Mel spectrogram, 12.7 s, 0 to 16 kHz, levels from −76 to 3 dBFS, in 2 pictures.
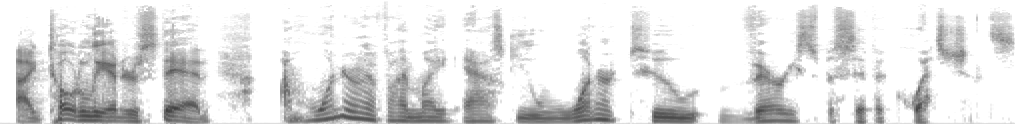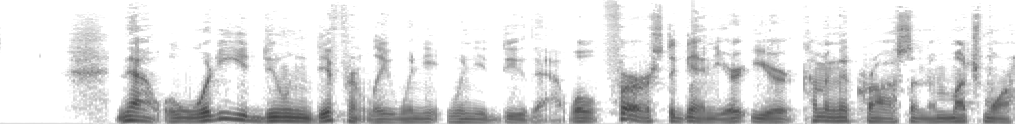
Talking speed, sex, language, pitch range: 180 wpm, male, English, 90-115 Hz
